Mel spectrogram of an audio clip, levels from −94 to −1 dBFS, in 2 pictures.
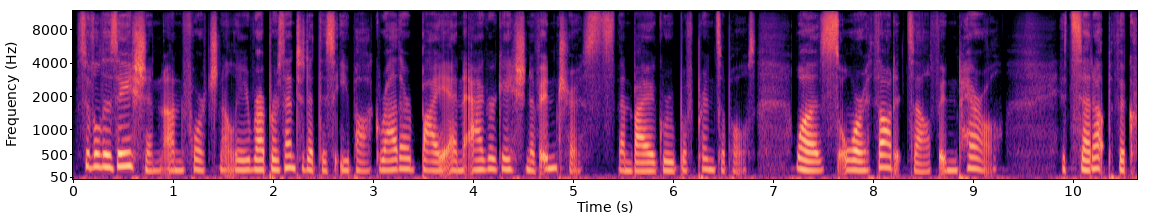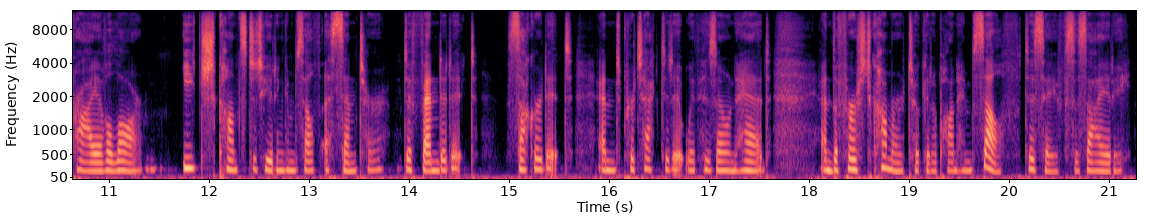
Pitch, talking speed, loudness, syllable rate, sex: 195 Hz, 165 wpm, -21 LUFS, 5.3 syllables/s, female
